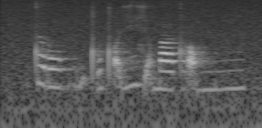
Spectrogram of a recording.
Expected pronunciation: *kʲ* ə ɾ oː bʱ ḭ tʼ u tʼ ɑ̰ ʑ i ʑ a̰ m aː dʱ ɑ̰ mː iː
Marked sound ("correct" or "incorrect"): incorrect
